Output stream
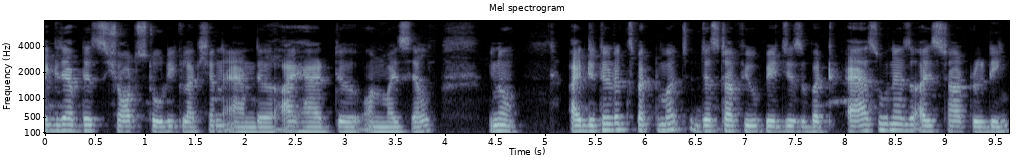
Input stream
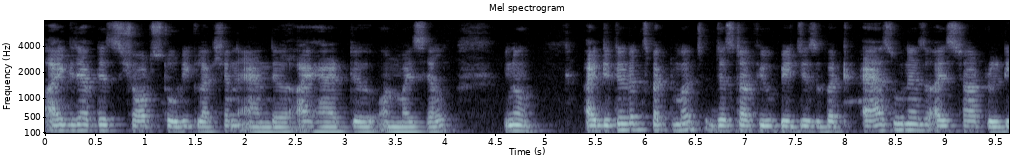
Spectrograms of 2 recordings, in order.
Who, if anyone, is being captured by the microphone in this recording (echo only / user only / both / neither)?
echo only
